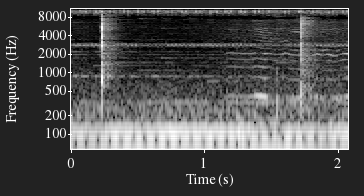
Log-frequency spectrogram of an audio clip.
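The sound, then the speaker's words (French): A thin, steady mosquito whine hums throughout, broken twice by sharp hand slaps, one early and one near the end, each crisp, as someone tries to kill the mosquito with a bare hand. No one speaks. “Bingo Mon premier exploit, tuer à main nue un moustique très énervant.”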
